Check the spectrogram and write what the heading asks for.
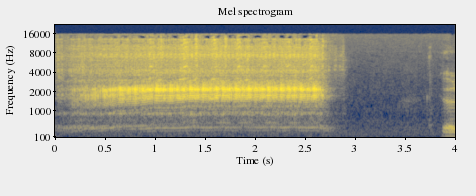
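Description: Vacuum cleaner motor (a brushed universal motor with its fan) spinning up on 19.5 V from a laptop adapter: a steady whine rising in pitch as it gets up to speed, running for about two and a half seconds, then stopping quickly when the wire is taken off. It runs, though at lower speed than on mains, showing the repaired motor works.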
